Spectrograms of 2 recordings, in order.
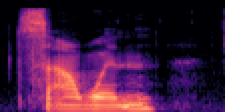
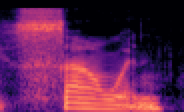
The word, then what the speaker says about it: Samhain: This harvest festival is pronounced Samhain. The owl reminding you of the word cow, rhyming with that. So it would be Samhain.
